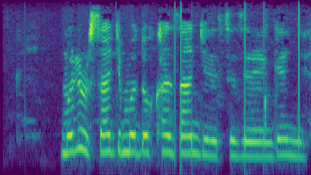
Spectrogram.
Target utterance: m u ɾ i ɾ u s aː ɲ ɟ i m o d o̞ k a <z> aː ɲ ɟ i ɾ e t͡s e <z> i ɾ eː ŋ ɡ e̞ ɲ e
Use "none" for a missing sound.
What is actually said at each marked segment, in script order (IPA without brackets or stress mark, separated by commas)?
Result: z, z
